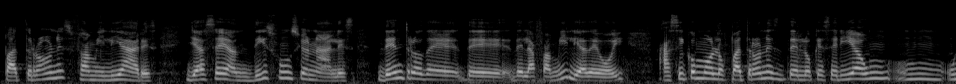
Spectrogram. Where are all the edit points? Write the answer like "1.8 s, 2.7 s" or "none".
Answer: none

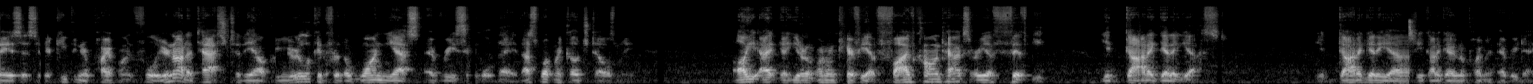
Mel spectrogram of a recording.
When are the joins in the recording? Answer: 2.8 s

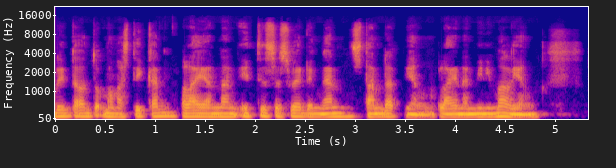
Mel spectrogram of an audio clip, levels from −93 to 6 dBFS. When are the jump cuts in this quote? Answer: 1.2 s, 3.8 s

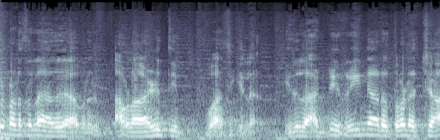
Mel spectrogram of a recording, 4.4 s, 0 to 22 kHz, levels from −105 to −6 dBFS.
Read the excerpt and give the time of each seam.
1.0 s, 1.9 s, 2.7 s

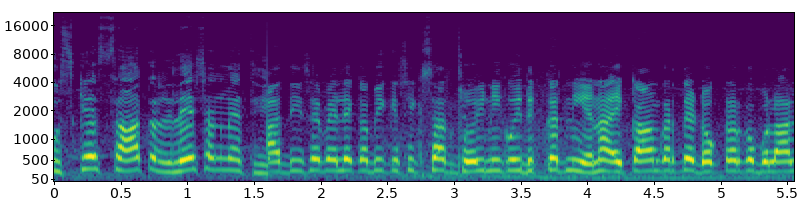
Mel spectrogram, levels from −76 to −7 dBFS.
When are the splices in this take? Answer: 1.6 s, 3.0 s

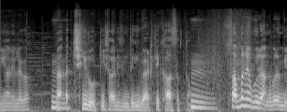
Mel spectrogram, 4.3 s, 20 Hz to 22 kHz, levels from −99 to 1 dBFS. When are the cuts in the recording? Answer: 3.2 s

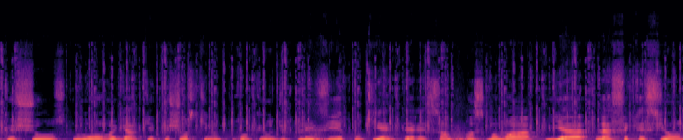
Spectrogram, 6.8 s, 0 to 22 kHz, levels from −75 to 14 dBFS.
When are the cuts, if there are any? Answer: none

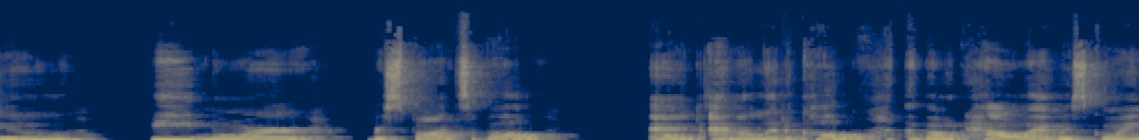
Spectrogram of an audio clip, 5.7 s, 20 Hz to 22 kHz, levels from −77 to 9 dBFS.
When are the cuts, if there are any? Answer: 1.7 s, 3.5 s

